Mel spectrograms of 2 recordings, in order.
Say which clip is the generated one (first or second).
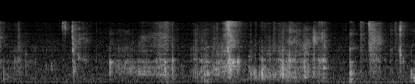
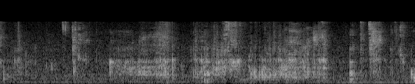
first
